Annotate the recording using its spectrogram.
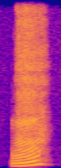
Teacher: To make a voiced consonant, you have to use your vocal cords. So when I say the v sound in the word love, I'm using my vocal cords. And when I touch my throat, I can feel it vibrating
